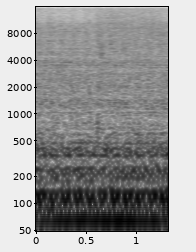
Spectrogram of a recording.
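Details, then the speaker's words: 1966 Ford Mustang convertible V8 warming at idle, about 90 seconds after cold start, temp gauge moving: steady low even burble, no ticking or stumbling; normal warm-up idle. "so going let her idle a couple minutes get up the temp and away we go yay exciting all right temp gauge is already moving been running about 90 seconds getting it going"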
